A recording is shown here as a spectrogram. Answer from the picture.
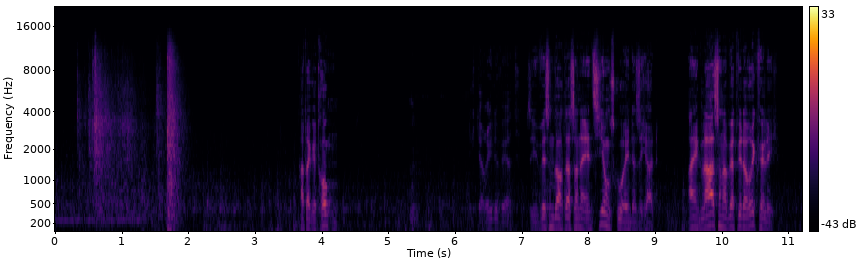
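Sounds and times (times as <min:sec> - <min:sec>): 
door being closed: 0:00.0 - 0:02.3
speech: 0:03.7 - 0:04.4, 0:06.4 - 0:11.0.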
